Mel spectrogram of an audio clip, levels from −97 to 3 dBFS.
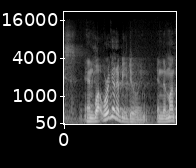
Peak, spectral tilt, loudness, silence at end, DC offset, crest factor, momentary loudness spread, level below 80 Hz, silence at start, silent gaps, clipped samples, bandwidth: -8 dBFS; -7 dB/octave; -25 LUFS; 0 s; under 0.1%; 18 dB; 14 LU; -56 dBFS; 0 s; none; under 0.1%; 11.5 kHz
